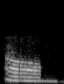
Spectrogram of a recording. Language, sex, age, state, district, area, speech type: Bodo, male, 45-60, Assam, Baksa, urban, conversation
